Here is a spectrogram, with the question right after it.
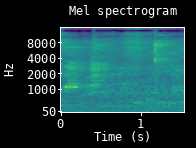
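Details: Kala, a German Shepherd, reuniting with her owner: a couple of short, sharp barks near the start, then a quieter yelp, over a steady low rumble of background noise.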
